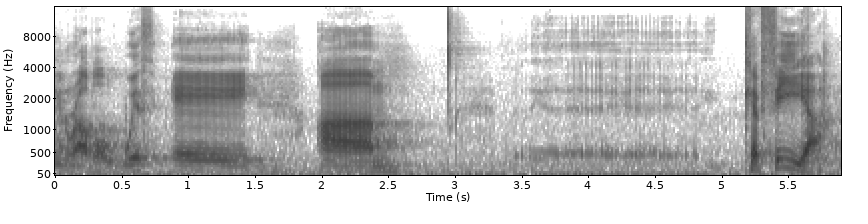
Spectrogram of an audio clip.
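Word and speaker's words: keffiyeh: rubble with a um CFA I think is the way you pronounce it which is the the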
